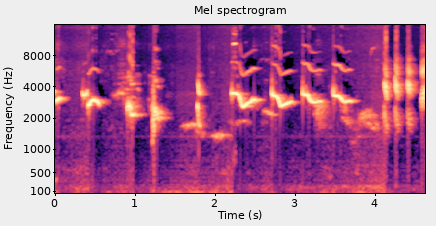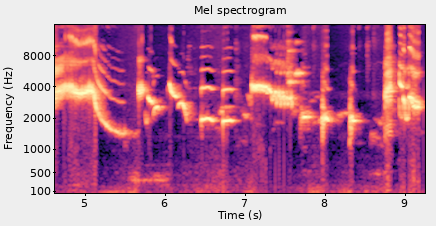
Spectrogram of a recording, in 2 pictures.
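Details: Asian pied starling in full, varied song. Clear whistled notes and chirps at first, then a loud rising-and-falling slurred whistle in the middle, ending with mixed squeaky phrases and sharp clicks.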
